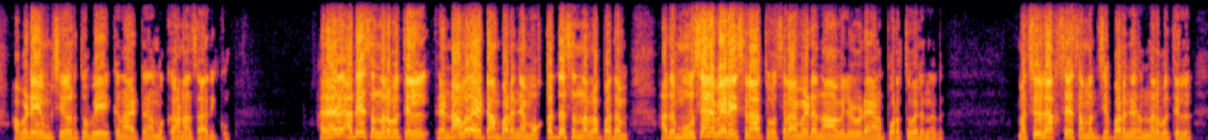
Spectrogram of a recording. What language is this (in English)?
Malayalam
